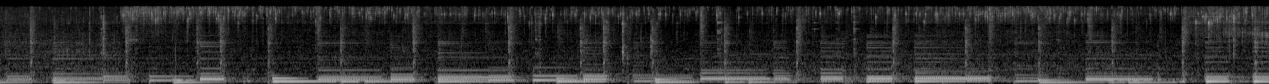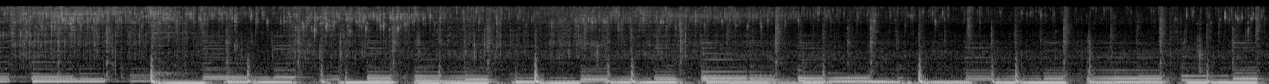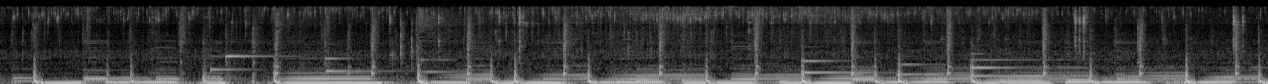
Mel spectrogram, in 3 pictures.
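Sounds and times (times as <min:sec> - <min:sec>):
vegetables sizzling in oil: 0:00.0 - 0:38.0
bass line: 0:14.2 - 0:37.8
background music: 0:14.2 - 0:38.0.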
